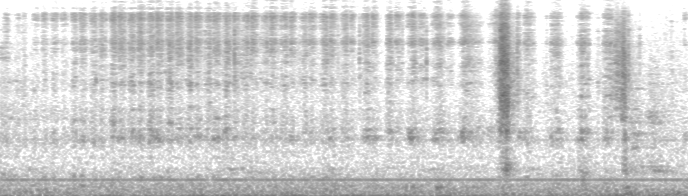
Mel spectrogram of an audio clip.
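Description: A graphite pencil draws lines near the bottom of a flower on a spiral sketchbook paper page, its tip scratching across the paper. A soft, steady, bright rasping continues throughout over a faint low hum, broken by two sharper, louder ticks near the end.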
